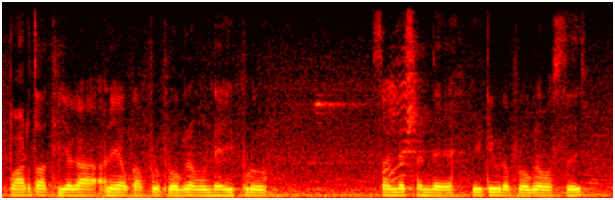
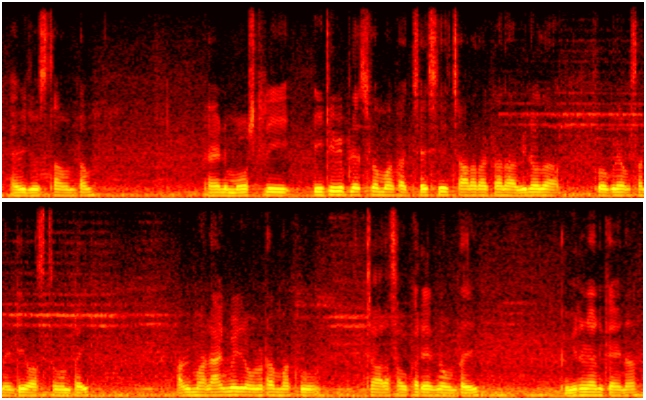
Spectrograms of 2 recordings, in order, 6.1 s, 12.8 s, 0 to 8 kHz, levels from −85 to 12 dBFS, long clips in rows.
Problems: constant background noise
